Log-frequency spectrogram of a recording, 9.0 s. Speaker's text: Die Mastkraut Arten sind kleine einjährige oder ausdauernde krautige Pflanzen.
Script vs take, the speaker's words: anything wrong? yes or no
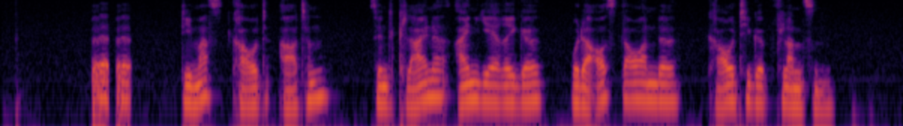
no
